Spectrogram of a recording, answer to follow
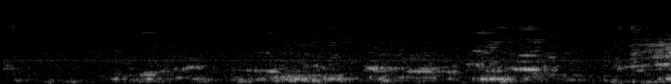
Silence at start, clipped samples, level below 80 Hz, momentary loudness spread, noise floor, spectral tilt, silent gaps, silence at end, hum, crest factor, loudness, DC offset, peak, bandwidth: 0.05 s; under 0.1%; -76 dBFS; 23 LU; -60 dBFS; -6 dB/octave; none; 0 s; none; 18 dB; -41 LUFS; under 0.1%; -22 dBFS; 7.6 kHz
